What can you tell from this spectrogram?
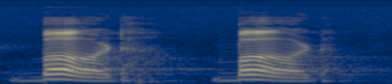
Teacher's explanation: as in bird, bird, unrounded, central, between half close and half open.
